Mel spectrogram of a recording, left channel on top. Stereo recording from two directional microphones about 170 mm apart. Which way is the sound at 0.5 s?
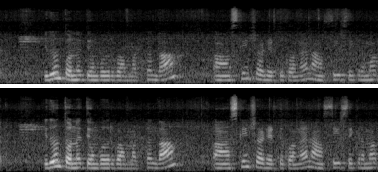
40° right (ahead or behind).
